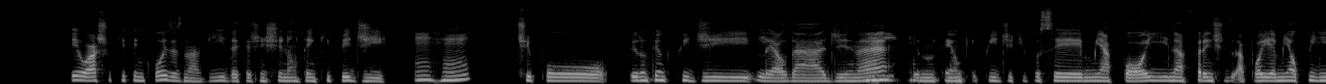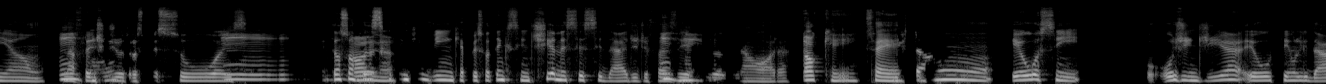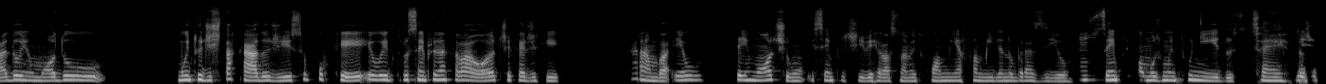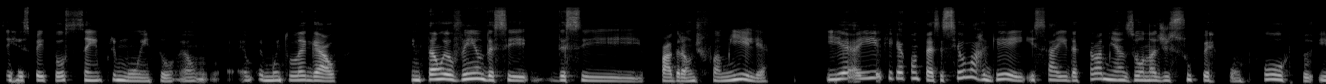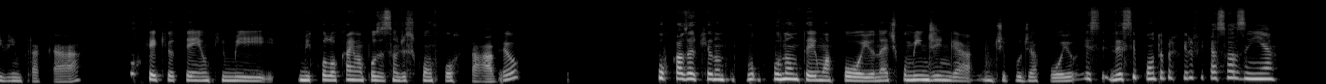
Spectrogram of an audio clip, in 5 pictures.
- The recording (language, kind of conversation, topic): Portuguese, podcast, Como lidar quando o apoio esperado não aparece?
- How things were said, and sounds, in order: tapping; "mendigar" said as "mindingar"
